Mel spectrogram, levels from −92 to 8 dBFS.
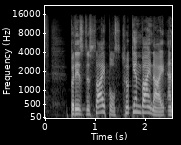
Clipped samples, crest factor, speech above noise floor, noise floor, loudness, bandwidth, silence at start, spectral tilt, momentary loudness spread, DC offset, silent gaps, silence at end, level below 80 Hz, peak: under 0.1%; 18 dB; 30 dB; -56 dBFS; -25 LUFS; 16 kHz; 0 s; -3 dB/octave; 6 LU; under 0.1%; none; 0 s; -66 dBFS; -8 dBFS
